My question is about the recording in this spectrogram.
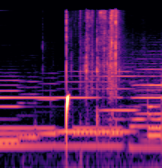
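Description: Light, cute background music with steady held notes. About halfway through, a single short rising plop, the loudest sound.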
